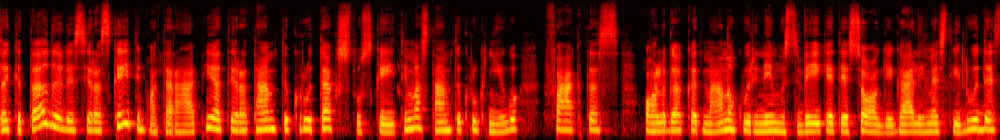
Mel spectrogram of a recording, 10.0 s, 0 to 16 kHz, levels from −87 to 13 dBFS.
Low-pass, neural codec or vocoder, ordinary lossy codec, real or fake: 14.4 kHz; none; Opus, 64 kbps; real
